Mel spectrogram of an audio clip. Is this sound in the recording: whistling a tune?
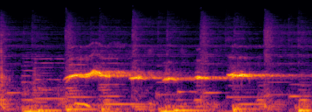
yes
